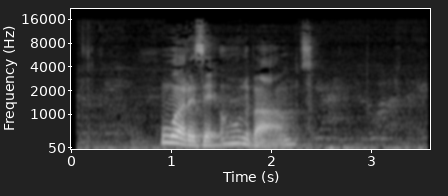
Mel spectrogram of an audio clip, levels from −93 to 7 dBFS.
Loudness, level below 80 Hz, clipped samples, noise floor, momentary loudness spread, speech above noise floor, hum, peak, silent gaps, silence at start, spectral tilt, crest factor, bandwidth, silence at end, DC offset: -23 LUFS; -48 dBFS; under 0.1%; -48 dBFS; 16 LU; 26 dB; none; -6 dBFS; none; 0.4 s; -5.5 dB/octave; 20 dB; 16 kHz; 0.05 s; under 0.1%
